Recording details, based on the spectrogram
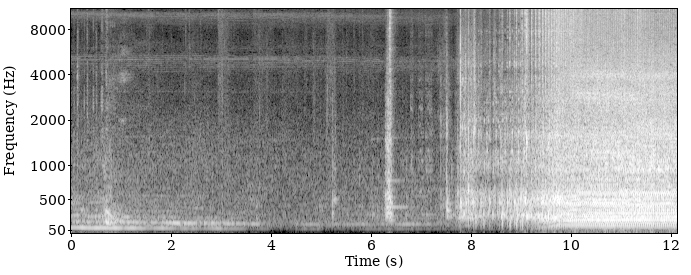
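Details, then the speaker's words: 2014 Murray 500E 22-inch mower with a 5 hp Briggs & Stratton engine, after a carburetor cleaning (water contamination, plugged jets), a new air filter and a used recoil. After the pull it fires and holds a steady, even buzz with no surging. Runs normally. "great sounding machine this should sell rather quickly with the high rear wheels it's just your basic 22 inch cut with the five horsepower briggs and stratton engine"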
